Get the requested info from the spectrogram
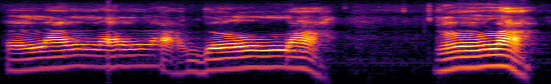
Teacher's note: Esse L onde a língua toca lá em cima e fecha o ar, fecha para o ar não poder entrar diretamente, eu chamo de L fechado.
